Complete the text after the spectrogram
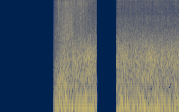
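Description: A spaceship roars loudly as it rushes through a warp jump.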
